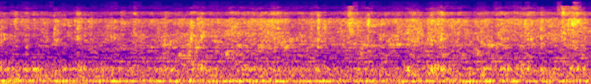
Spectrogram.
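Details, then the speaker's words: Whirlpool washer that wouldn't drain: after a click, steady low drain pump hum with water gushing through evenly, no grinding or rattle; draining normally. "It should start spinning. Hear it draining."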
